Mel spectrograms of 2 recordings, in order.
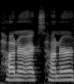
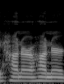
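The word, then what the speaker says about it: Hunter × Hunter: Some people say, "Oh, well, like originally in Japanese, you're supposed to say hunter hunter cuz it's not really supposed to be like the X isn't really like pronounced, but the Okay.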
